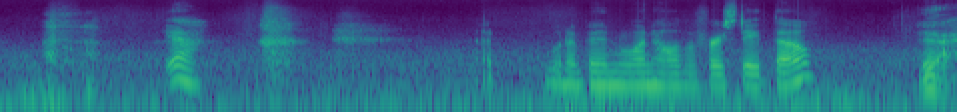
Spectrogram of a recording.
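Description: A young woman speaks gently.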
